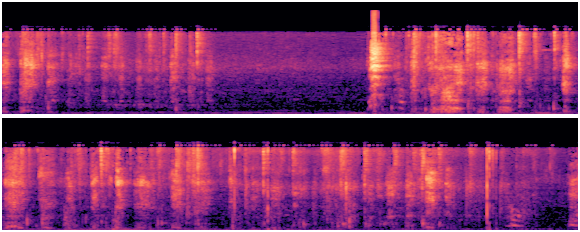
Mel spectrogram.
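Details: Jack Russell Terrier and Airedale Terrier playing together indoors: a quiet stretch, then a sudden loud yelp followed by a rough burst of growls, snorts, grunts and short whimpers that continue irregularly to the end.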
